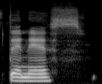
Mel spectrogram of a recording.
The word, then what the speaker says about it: tenés: So like tenés, thus it's like it sounds very similar, but the accent is on the vowel at like the end of the word.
